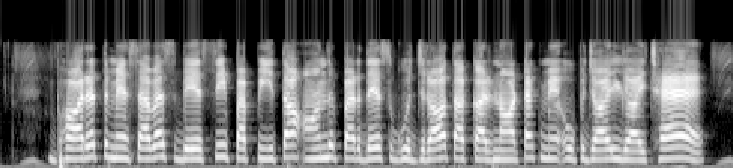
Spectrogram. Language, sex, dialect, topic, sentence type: Maithili, female, Bajjika, agriculture, statement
